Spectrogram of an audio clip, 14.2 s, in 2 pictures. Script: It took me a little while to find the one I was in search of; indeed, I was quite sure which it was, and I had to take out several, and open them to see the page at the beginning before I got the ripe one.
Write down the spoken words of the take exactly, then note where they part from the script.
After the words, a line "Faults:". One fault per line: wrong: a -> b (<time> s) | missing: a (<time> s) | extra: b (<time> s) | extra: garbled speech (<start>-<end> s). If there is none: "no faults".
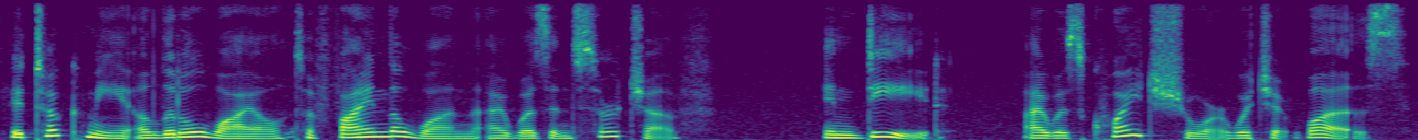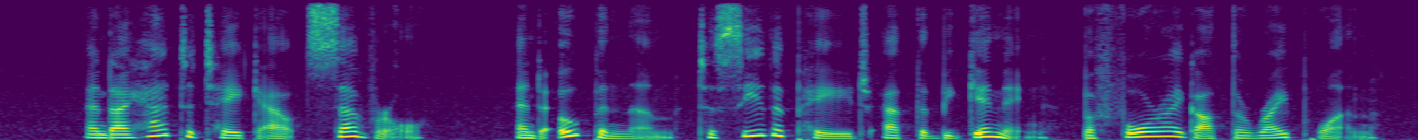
It took me a little while to find the one I was in search of; indeed, I was quite sure which it was, and I had to take out several, and open them to see the page at the beginning before I got the ripe one.
Faults:
no faults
